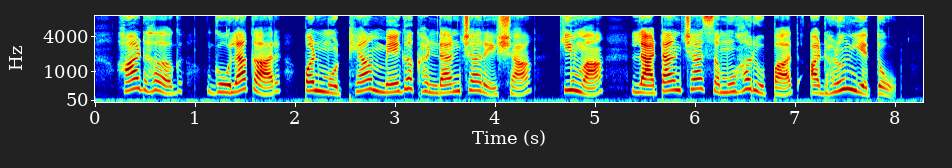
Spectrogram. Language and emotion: Marathi, neutral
